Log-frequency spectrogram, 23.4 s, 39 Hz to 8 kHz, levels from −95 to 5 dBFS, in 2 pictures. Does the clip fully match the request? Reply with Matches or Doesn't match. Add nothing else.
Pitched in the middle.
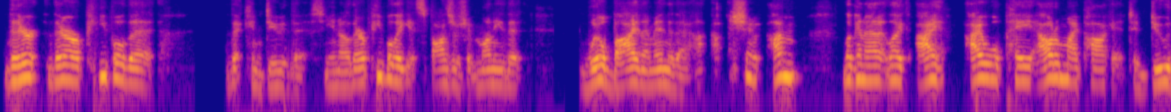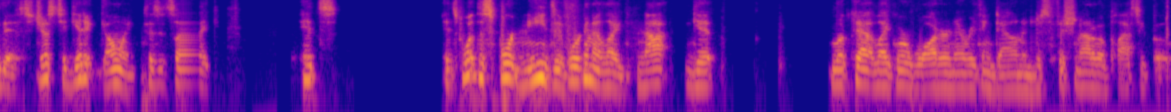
Matches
